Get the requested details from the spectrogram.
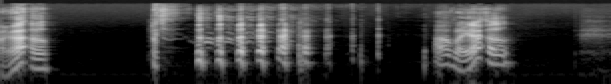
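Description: A man talks with animation close to a microphone.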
